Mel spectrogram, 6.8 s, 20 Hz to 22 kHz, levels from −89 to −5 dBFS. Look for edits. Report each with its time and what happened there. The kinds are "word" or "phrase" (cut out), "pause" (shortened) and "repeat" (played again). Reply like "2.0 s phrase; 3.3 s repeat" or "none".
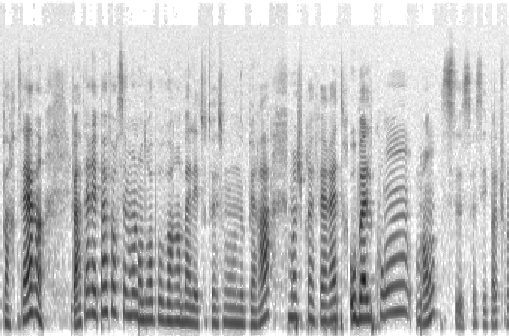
0.9 s phrase; 1.8 s word; 4.6 s word; 5.6 s phrase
